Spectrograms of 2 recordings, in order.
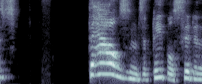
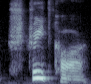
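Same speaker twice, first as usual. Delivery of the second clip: put-on Streetcar said lower and softer in a German accent; 7 semitones lower, 6 dB quieter than usual. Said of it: "That was a very German pronunciation".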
